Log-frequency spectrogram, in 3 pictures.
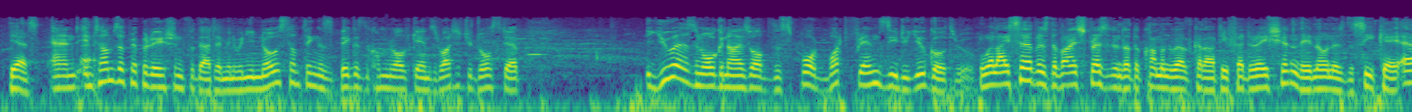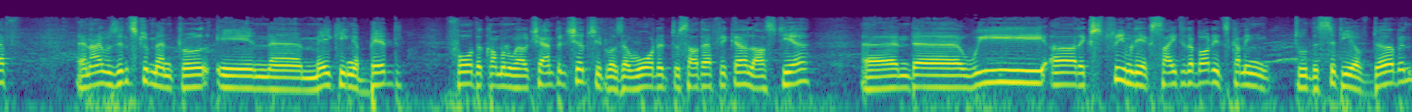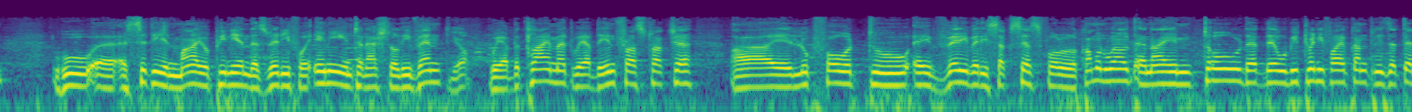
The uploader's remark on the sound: NewsbreaK Talk LIVE from the SA Karate 2017 Nationals.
